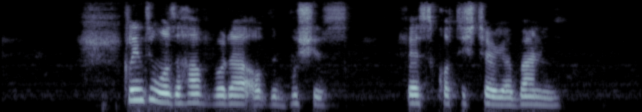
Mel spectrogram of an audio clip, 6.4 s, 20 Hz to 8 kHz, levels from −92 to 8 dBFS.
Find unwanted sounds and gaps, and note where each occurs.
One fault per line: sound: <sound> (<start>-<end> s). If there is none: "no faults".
no faults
